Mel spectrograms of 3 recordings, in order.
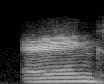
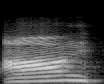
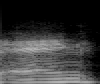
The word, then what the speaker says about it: Aang: that like that and the pronunciations of aang saka and they call him ong and soka like oh and um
